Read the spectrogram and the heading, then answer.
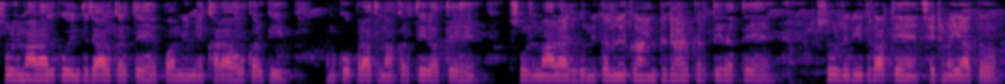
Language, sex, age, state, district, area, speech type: Hindi, female, 45-60, Bihar, Begusarai, rural, spontaneous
